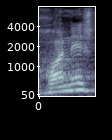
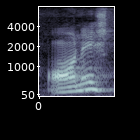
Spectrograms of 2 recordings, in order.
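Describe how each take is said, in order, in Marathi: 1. हा शब्द h च्या आवाजाने सुरू होतो. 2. हा शब्द स्वराच्या आवाजाने सुरू होतो. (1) "हॉनेस्ट आपण म्हणत नाही" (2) "त्याला ऑनेस्ट म्हणतो"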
